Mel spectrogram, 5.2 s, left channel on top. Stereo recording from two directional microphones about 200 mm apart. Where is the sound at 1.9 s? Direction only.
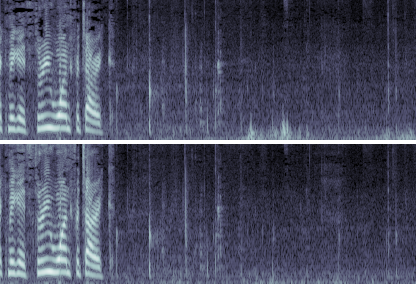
60° left (ahead or behind).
